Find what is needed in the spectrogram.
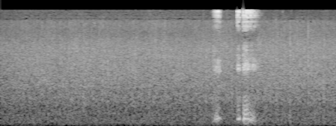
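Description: Steady rain falling, heard as an even hiss over the reporter's outdoor microphone, with a short spoken sound or two about three seconds in.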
